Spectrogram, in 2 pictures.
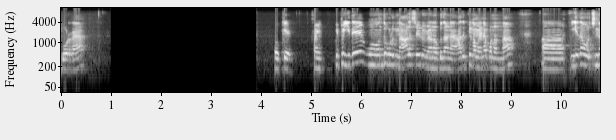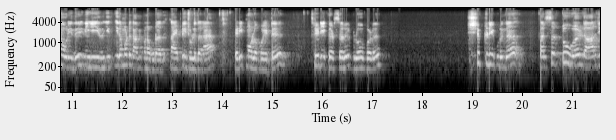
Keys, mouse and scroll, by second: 2.1 click, 2.6 h, 3.1 click, 4.0-4.6 scroll down 1, 4.6 click, 5.4 click, 6.5-7.1 scroll down 3, 7.1-8.1 scroll up 2, 8.1 KP_7, 11.6 click, 14.0-17.0 drag, 17.0 scroll down 1, 17.2-17.8 scroll up 1, 17.8 scroll up 1, 18.0 scroll down 1, 18.3 a, 18.9 shift+d, 21.3 shift+s.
